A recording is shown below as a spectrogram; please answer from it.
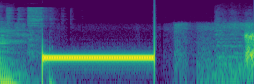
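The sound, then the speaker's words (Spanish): A telephone tone from an outgoing call: a single loud, steady mid-pitched beep lasting about a second, starting and stopping abruptly, followed by low background noise. “A ver, ahí se está marcando, le va a marcar el lobo, no hagan ruido.”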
